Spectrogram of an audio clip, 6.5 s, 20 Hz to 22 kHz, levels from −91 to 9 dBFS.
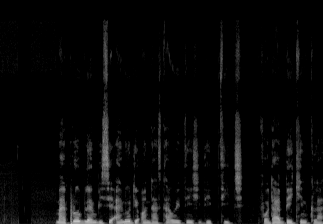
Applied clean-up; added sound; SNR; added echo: none; none; none; none.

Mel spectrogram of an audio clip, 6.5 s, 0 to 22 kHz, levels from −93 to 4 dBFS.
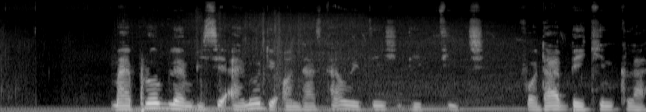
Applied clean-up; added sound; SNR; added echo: none; Accelerating, revving, vroom / Motor vehicle (road); 17 dB; none.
